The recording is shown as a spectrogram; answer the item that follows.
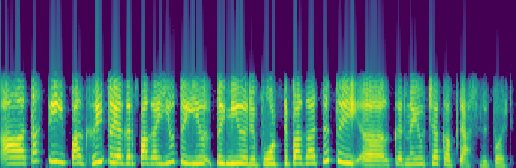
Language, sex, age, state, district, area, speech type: Kashmiri, female, 18-30, Jammu and Kashmir, Pulwama, rural, conversation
